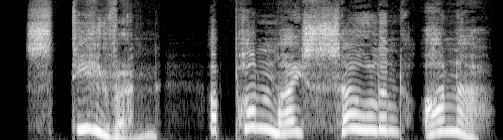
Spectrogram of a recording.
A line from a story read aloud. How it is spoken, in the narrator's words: she cried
